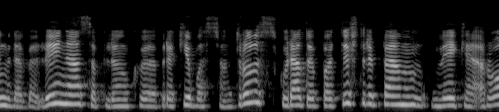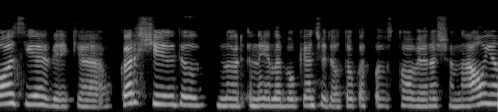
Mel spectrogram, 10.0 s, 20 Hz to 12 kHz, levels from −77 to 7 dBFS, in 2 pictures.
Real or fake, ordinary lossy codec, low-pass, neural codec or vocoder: fake; MP3, 96 kbps; 7.2 kHz; codec, 16 kHz, 4.8 kbps, FACodec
